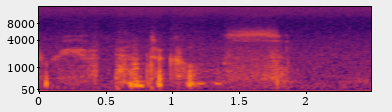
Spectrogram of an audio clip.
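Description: A person speaking in a soft whisper: a few quiet syllables, ending in a drawn-out hiss.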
